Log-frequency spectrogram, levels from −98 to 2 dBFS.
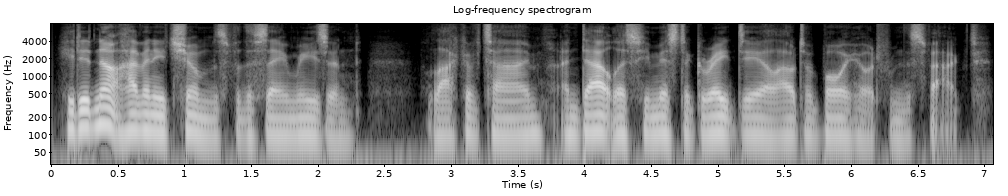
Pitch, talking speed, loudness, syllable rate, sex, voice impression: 95 Hz, 220 wpm, -21 LUFS, 4.9 syllables/s, male, very masculine, very middle-aged, very thick, tensed, powerful, dark, soft, muffled, slightly fluent, raspy, cool, intellectual, slightly refreshing, sincere, calm, very mature, friendly, reassuring, very unique, elegant, very wild, very sweet, lively, very kind, modest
